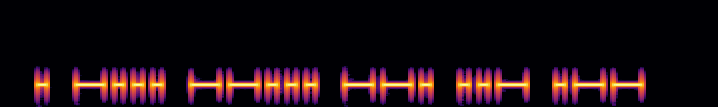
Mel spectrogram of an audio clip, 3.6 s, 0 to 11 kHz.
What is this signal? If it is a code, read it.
Morse code, heard as a keyed tone, about 25 wpm, 700 Hz. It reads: EB7GUW
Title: DXCC-100 Call Signs - 6 Characters - Repeated 2x - 25wpm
